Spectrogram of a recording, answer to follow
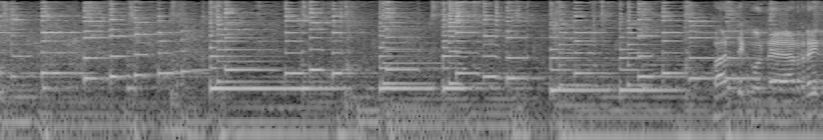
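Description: Acoustic lead guitar picking a bolero introduction, one note at a time, over a steady bass and a guitar accompaniment.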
